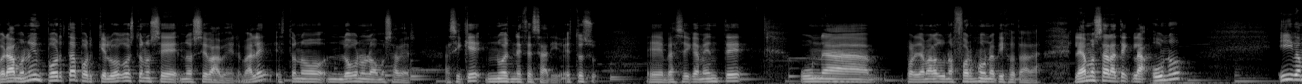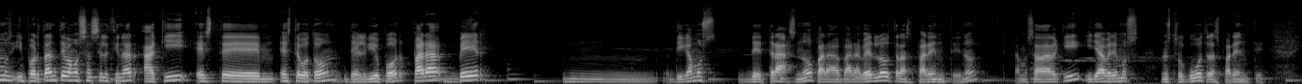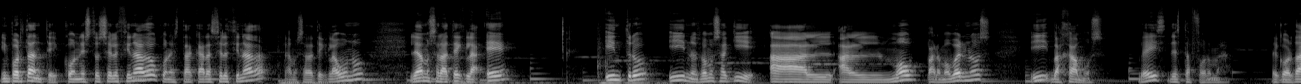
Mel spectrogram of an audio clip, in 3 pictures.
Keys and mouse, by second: 11.5 KP_1, 23.3 click, 25.8 middle click, 28.8 KP_1, 30.6 e, 36.4-39.0 drag.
